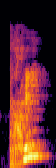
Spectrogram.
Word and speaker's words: pris: If you have pris, the S is silent.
